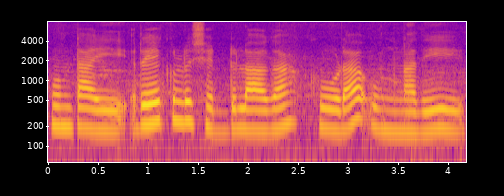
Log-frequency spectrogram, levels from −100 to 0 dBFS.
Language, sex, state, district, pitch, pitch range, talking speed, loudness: Telugu, female, Andhra Pradesh, Annamaya, 190 Hz, 180-205 Hz, 85 wpm, -15 LUFS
